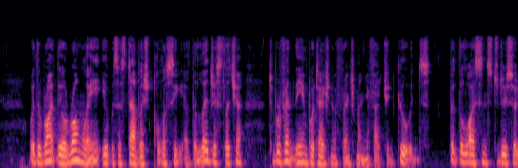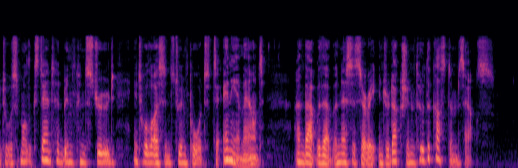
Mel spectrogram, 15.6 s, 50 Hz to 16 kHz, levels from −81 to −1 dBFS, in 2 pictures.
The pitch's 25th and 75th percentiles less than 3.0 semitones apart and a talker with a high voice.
No: narrow, 2.6 semitones; medium, 140 Hz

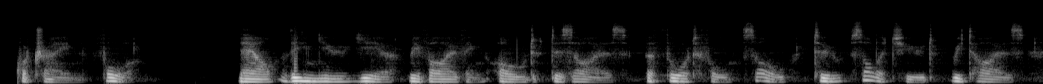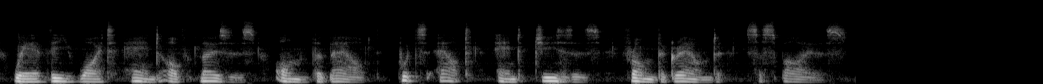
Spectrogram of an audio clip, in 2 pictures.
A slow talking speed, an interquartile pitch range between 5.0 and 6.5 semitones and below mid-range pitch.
No: slow, 90 wpm; average, 3.7 semitones; low, 130 Hz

